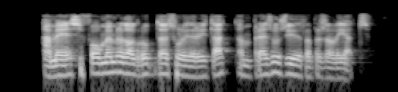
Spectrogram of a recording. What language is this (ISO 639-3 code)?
cat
